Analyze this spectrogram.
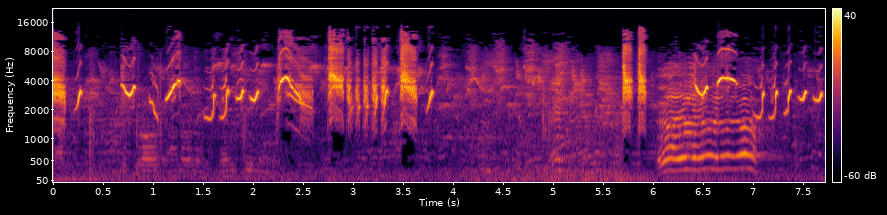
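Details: Contest long-tailed shrike singing from its cage on a hanging pole: rapid mixed phrases of hooked whistles, harsh chatter and a longer nasal squawk, about two notes a second, with murmuring crowd behind.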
